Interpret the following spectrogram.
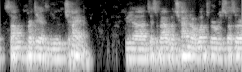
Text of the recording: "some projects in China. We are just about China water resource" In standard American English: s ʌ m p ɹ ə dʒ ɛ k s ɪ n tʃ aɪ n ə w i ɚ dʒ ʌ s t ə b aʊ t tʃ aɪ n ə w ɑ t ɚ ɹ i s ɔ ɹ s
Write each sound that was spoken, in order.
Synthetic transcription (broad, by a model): s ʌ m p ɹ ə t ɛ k ɪ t tʃ aɪ n ə w i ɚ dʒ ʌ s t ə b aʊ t tʃ aɪ n ə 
